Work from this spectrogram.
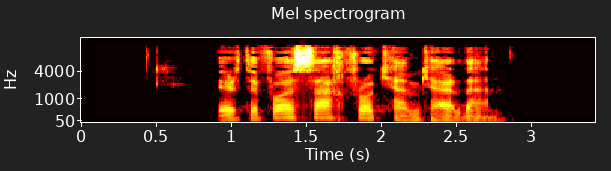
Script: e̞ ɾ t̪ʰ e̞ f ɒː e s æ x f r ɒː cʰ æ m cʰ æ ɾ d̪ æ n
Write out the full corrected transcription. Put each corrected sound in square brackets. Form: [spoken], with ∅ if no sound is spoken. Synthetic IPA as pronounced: e̞ ɾ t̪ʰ e̞ f ɒː e s æ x f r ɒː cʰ æ m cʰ æ ɾ d̪ æ n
